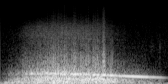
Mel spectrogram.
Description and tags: Incoming mortar 2
Sound of an incoming mortar round
incoming, artillery, mortar, whistle, grenade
